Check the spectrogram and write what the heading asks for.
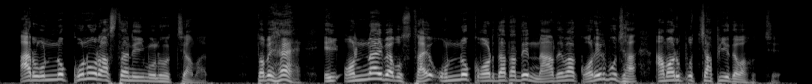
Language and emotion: Bengali, disgusted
